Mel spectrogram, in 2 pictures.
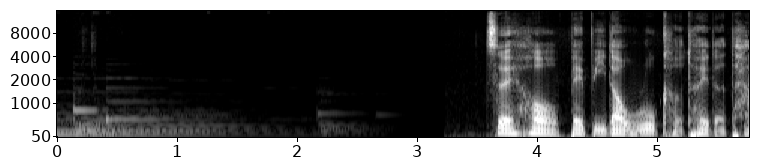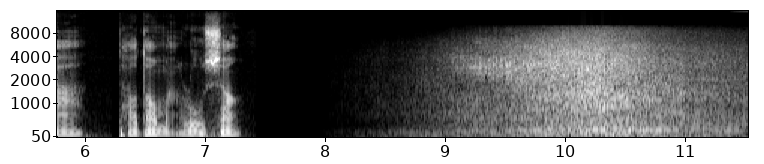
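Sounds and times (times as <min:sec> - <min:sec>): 
speech: 0:03.6 - 0:07.4
speeding car on a road: 0:08.0 - 0:11.5.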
